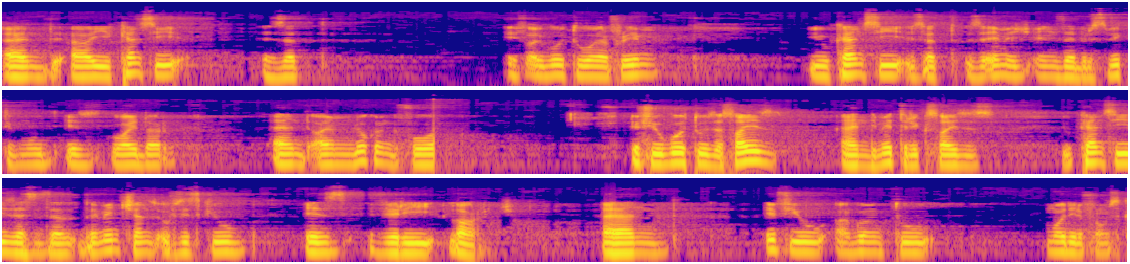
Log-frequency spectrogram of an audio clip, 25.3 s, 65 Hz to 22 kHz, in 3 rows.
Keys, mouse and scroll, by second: 2.2 z, 13.2 n, 14.8-18.4 drag.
